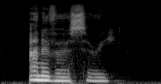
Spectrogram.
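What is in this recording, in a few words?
"anniversary", British English; pronunciations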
